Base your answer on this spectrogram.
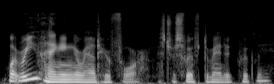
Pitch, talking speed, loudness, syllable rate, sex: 130 Hz, 240 wpm, -19 LUFS, 7.1 syllables/s, male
